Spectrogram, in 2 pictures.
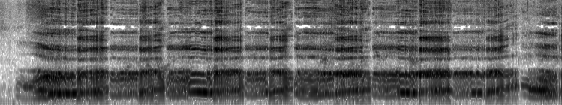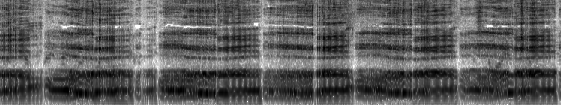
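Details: Male howler monkey in captivity at Monkeyland, South Africa, 'talking' with his mate and three offspring nearby; long sequence of hoarse, throaty grunts and groaning roars, pulsing in short bursts roughly every half second to second.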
